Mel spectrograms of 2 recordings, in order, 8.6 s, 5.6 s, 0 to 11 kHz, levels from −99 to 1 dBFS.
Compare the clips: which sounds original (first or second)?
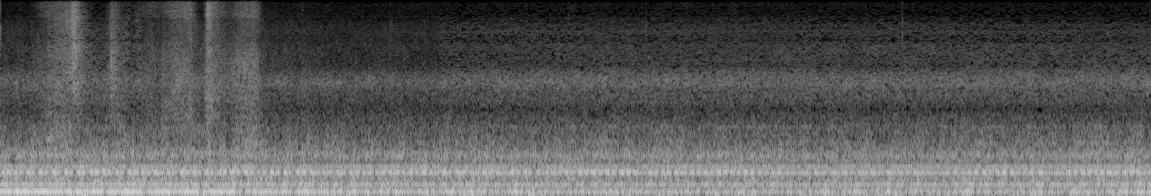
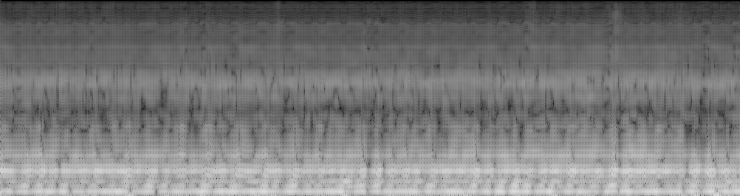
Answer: first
